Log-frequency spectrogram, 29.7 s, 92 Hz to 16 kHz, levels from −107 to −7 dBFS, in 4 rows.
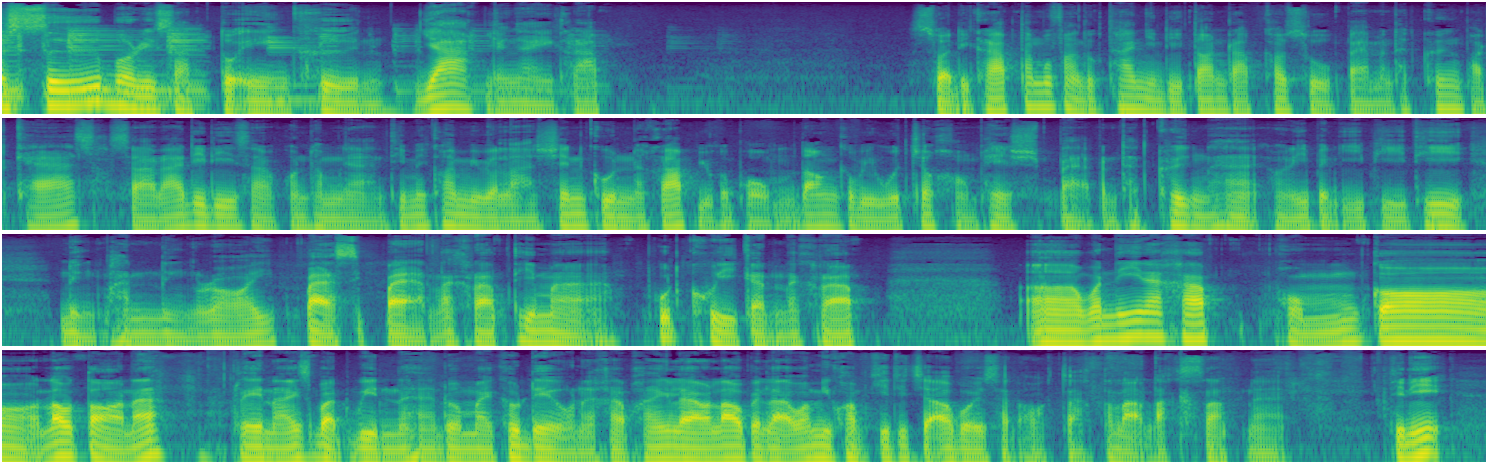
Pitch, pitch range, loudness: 90 Hz, 80-100 Hz, -21 LUFS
